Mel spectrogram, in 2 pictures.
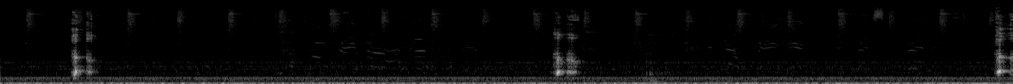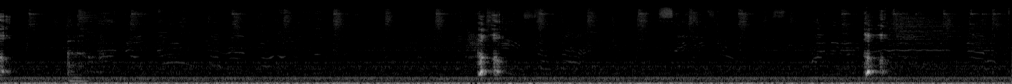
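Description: Five sharp, abrupt hiccups about every four to five seconds, roughly 13 a minute, over a steady background hum.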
